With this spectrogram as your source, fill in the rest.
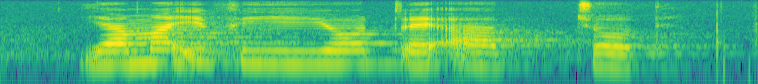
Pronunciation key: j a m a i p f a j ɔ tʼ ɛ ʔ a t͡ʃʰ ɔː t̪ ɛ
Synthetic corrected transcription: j a m a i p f i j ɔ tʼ ɛ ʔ a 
